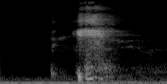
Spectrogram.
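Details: Single sharp sneeze after a brief inhalation in a quiet room, during relentless repeated sneezing in a person with hay fever (allergies), no fever.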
